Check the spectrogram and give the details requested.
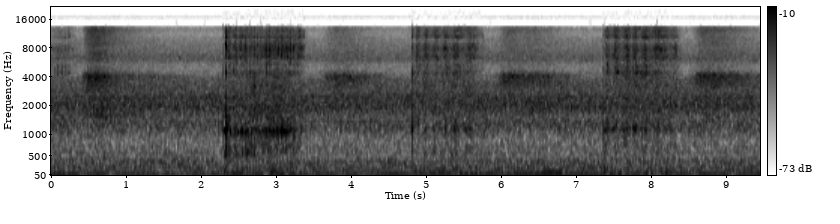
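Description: Slow, rhythmic rattling snores on each breath in, about every two and a half seconds, over a steady low background hum.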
